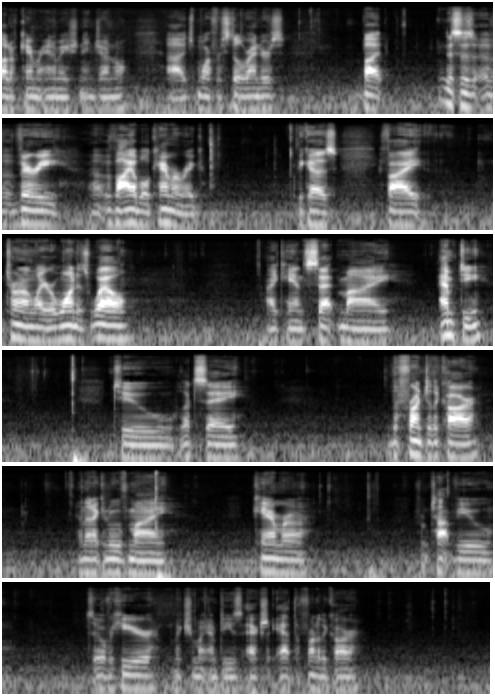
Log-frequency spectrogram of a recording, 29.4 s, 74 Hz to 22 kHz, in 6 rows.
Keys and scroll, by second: 15.3 g, 21.0 g, 23.1 7, 23.9 g, 26.8 g, 29.3 0.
